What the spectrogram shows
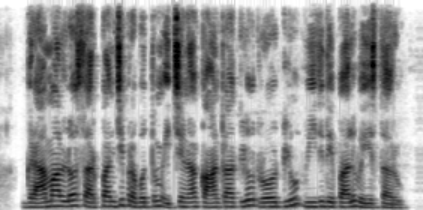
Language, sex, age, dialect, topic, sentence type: Telugu, male, 18-24, Utterandhra, banking, statement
